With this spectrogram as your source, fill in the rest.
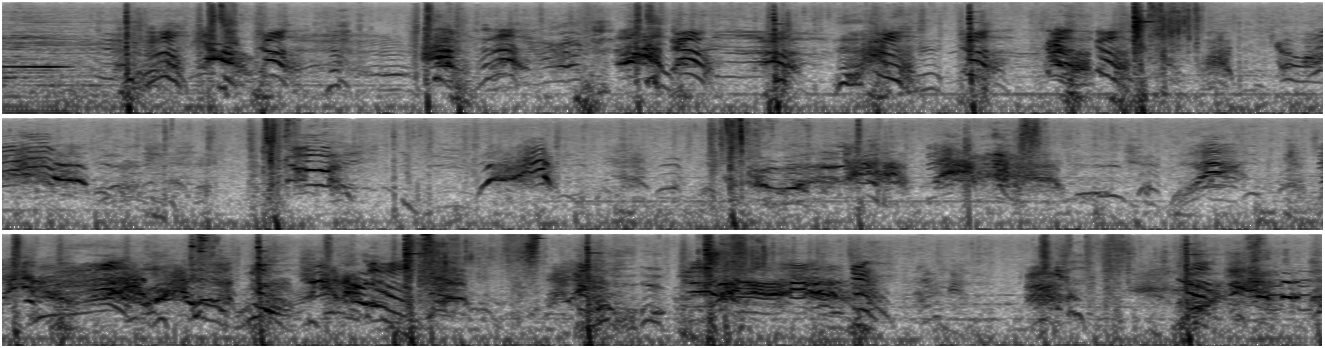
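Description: Heavy blows thud and smack against bodies.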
